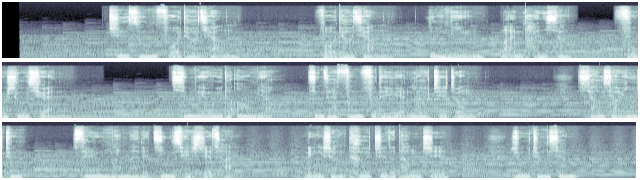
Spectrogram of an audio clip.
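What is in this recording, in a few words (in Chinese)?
科技感解说旁白; 科技感解说助人旁白录制香格里拉敲定版美食试音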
